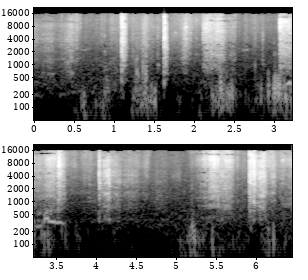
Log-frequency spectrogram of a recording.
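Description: A steel hoe digging into wet clay mud, with irregular sharp knocks of the blade and scraping, crunching bursts as clods are chopped and turned over.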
